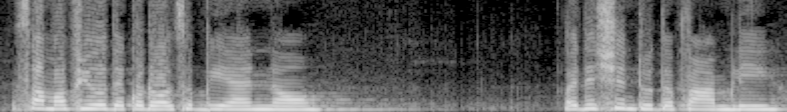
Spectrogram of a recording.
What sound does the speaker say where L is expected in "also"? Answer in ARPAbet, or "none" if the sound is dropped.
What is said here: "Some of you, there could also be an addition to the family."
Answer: L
